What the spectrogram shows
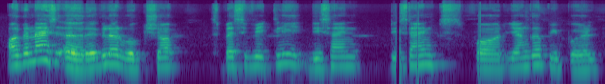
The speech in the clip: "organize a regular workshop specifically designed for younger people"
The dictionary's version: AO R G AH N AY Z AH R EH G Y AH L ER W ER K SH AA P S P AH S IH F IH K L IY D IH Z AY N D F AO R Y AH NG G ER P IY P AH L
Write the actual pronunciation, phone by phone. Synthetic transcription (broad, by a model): AO R G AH N AY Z AH R EH G Y AH L ER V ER K SH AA P S P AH S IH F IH K L IY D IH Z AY N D F AO R Y AH NG G ER P IY P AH L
